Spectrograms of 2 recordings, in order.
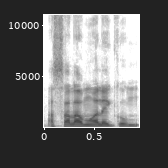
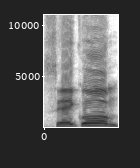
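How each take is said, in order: First: The greeting is said fully with every syllable clear. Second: The greeting is mumbled with syllables swallowed. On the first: The speaker calls it right. "খুবই স্পষ্টভাবে" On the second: The speaker calls it wrong. "সালামটা স্পষ্ট না"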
